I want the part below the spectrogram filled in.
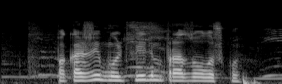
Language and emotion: Russian, neutral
